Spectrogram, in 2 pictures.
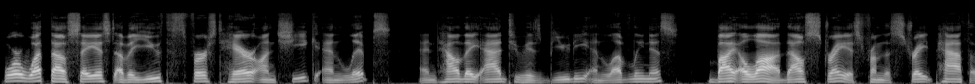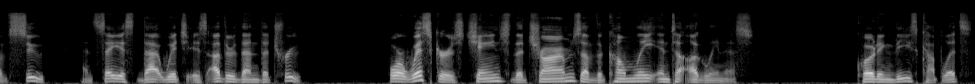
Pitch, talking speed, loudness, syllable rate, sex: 115 Hz, 170 wpm, -22 LUFS, 4.1 syllables/s, male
